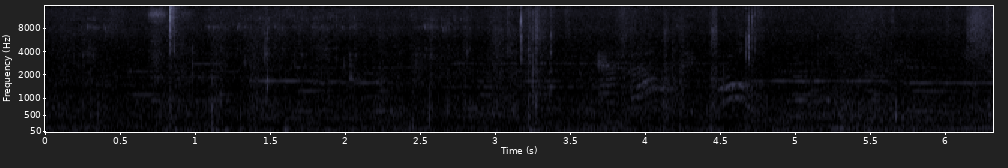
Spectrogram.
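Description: Near silence, broken by a few faint clicks and a toddler's brief soft vocal sounds a little after the middle.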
